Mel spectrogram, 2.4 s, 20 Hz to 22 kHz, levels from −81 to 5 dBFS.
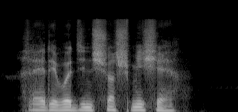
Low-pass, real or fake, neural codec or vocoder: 10.8 kHz; fake; codec, 16 kHz in and 24 kHz out, 0.6 kbps, FocalCodec, streaming, 2048 codes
